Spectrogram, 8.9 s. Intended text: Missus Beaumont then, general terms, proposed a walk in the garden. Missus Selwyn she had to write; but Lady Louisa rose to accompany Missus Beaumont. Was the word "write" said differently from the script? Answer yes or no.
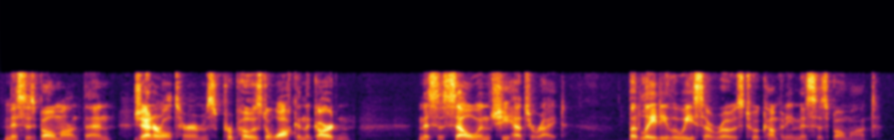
no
